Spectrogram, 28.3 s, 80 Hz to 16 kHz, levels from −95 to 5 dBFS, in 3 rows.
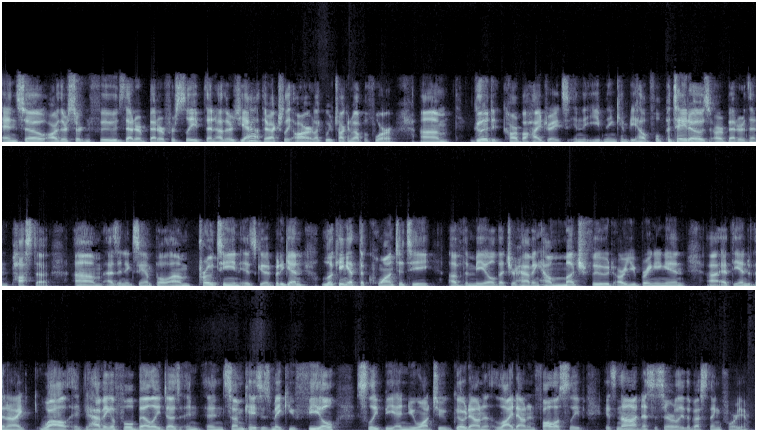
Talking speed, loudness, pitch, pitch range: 225 wpm, -21 LUFS, 95 Hz, 90-105 Hz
